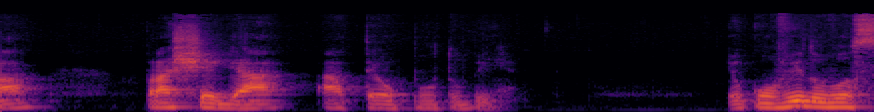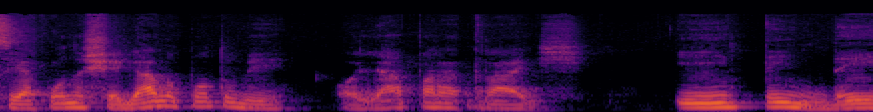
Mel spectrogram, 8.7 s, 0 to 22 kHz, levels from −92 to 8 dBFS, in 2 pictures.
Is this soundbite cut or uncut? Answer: uncut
